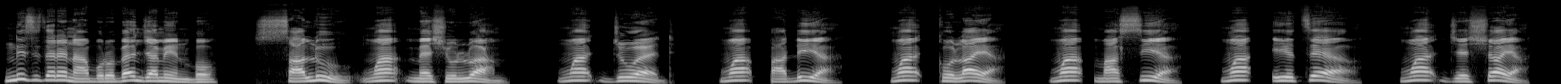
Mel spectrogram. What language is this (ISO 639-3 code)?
ibo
